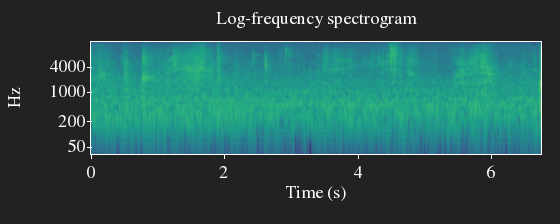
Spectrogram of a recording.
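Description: Close-up chewing of a dumpling: soft wet bites, smacks and small mouth clicks. A sudden louder knock right at the very end.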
